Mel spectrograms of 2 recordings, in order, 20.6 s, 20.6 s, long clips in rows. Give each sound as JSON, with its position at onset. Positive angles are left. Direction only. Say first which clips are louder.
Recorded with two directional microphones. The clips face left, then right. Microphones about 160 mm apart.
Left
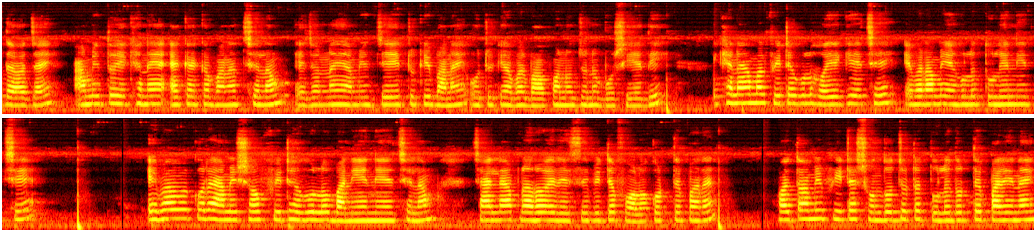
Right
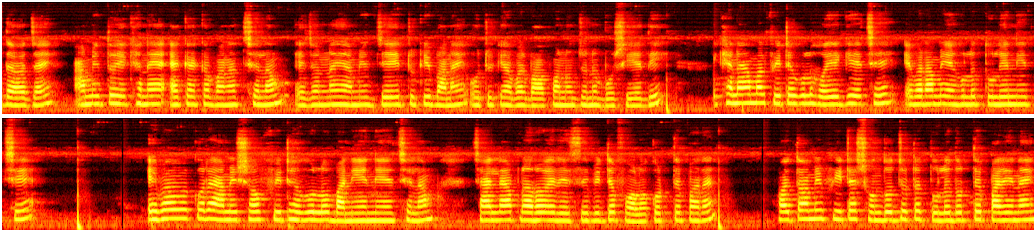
{"t": 0.0, "sound": "a woman's voice", "louder": "right 3 dB", "side_deg": -15}
{"t": 11.8, "sound": "a woman's voice", "louder": "right 5 dB", "side_deg": -25}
